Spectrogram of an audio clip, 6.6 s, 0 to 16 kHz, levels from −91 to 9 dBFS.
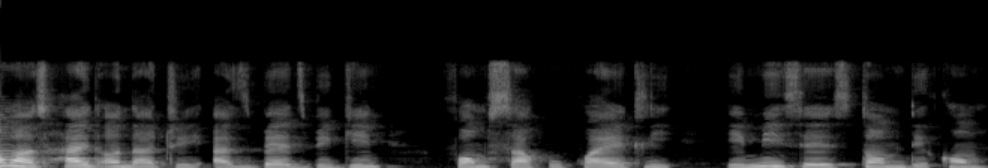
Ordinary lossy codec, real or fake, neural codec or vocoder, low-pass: none; real; none; 9.9 kHz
